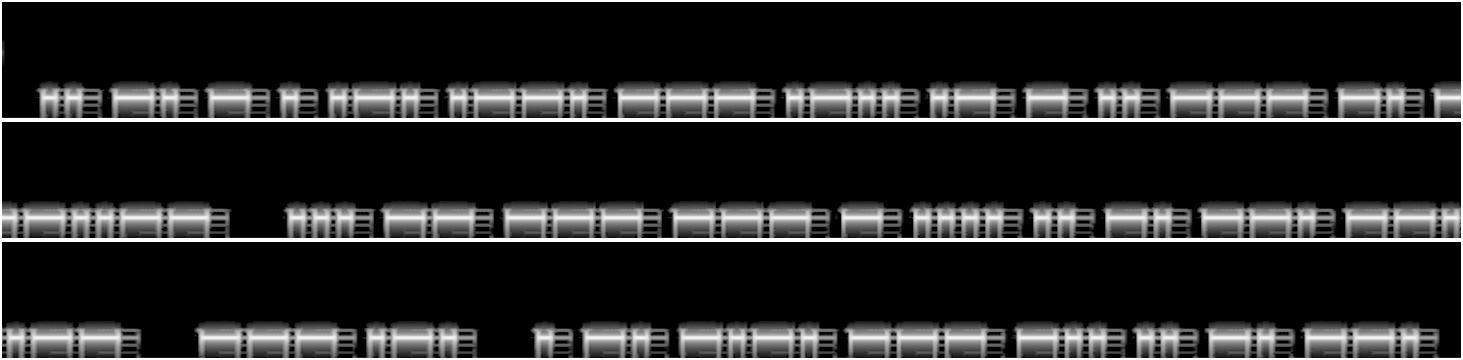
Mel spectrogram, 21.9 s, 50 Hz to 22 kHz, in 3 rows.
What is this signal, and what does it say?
Morse code, heard as a keyed tone, about 20 wpm, 750 Hz. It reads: INTERPOLATION, SMOOTHING, OR ENCODING
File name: Archive / 20 WPM / 20WPM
